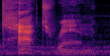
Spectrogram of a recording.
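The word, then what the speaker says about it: Katran: bit and she said actually my name is catran k a t r a an and atus couldn't pronounce it and kept saying Catherine and then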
